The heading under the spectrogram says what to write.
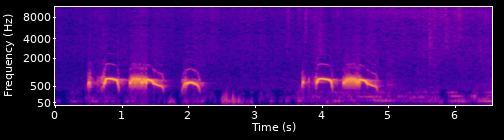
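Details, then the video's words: Spotted dove coos played to entice other doves to call: two phrases of soft hoot, burred coo and falling closing note, followed by low rumbling background noise. "tekukur super gacor suara prangsang untuk burung buktikan"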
